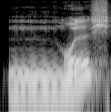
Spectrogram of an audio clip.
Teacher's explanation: Da legen Sie beide Lippen aufeinander. Dann geht der Stimmenton an. Die Luft entweicht über die Nase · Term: Nasaal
